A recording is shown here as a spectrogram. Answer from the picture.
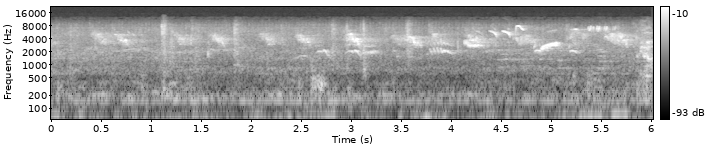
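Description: Small birds chirping faintly in the background, a run of many short, high chirps and twitters, over a faint steady low hum.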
